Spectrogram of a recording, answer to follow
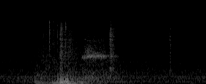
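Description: Quiet handling of a liquid eyeliner pen as it is picked up and opened: a cluster of soft clicks and a low knock about half a second in, with a brief squeak, then one more small click.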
